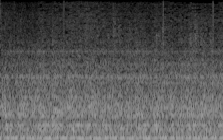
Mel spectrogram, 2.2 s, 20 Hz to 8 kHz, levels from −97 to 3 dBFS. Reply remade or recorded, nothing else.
recorded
